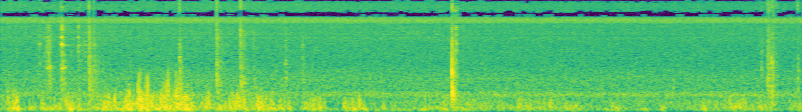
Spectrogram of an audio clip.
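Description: Honeybees buzzing around an opened-up hive after smoking. Several sharp clicks come as the metal hive lid and strap are handled with a hive tool, the loudest about halfway through.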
